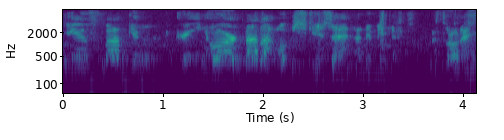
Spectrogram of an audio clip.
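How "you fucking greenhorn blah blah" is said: acted-out, furious, high-pitched screaming rant. Retelling how a man came up and started screaming: imitating a man screaming. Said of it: "started screaming at me and carrying on".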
